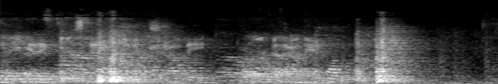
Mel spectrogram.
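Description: An elderly woman speaks calmly in a large echoing hall.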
